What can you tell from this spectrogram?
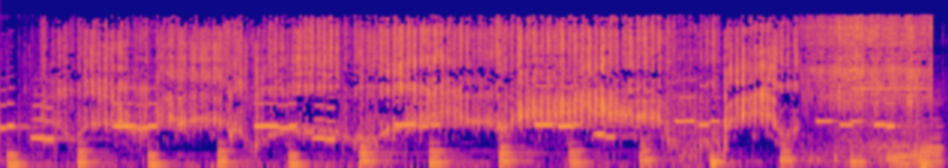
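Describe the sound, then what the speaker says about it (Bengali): Brushing teeth with a toothbrush just after waking, close and loud, with steady rapid scrubbing strokes throughout and brief pauses, alongside occasional tonal sounds and small splashes of water. "ফটাফট ব্রাশটা কমপ্লিট করে নিই"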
